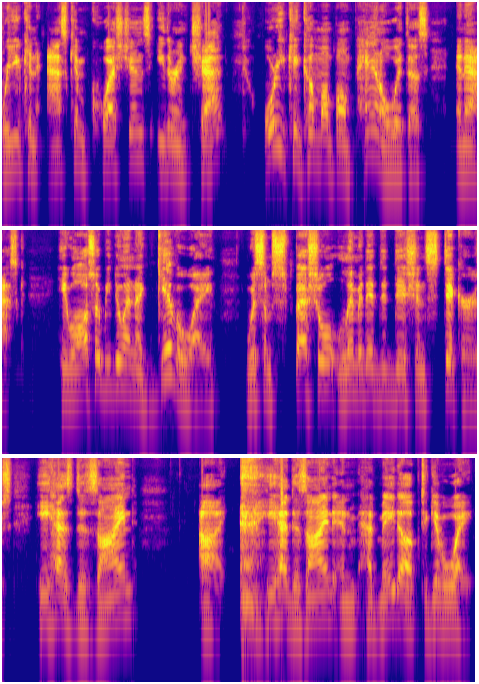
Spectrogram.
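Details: Adult male speaker; normal speech.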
